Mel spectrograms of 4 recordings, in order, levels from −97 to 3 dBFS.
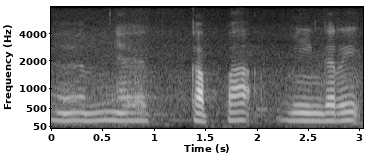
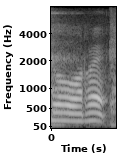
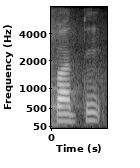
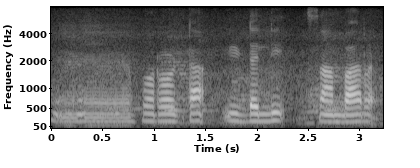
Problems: constant background noise, low volume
